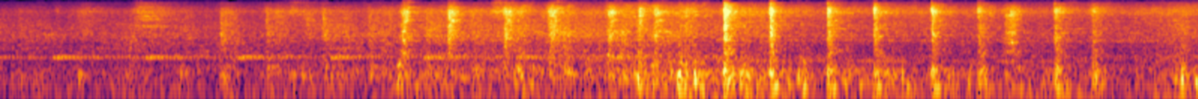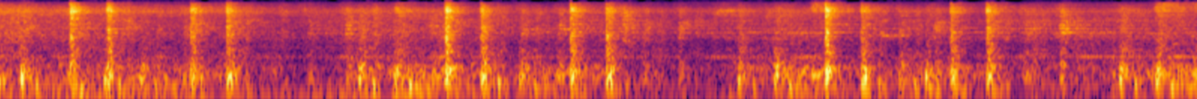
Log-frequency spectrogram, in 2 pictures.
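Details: A train arriving: rhythmic clattering wheels over rail joints, a steady mechanical hum, and no animal voices.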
